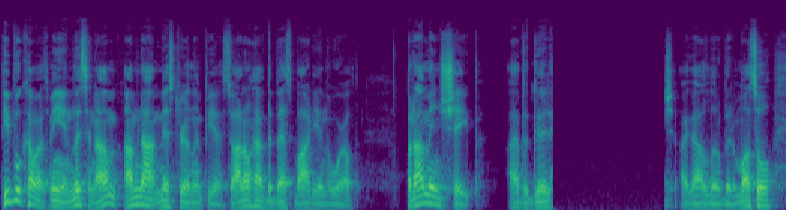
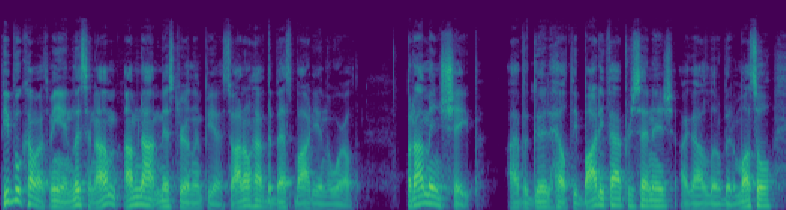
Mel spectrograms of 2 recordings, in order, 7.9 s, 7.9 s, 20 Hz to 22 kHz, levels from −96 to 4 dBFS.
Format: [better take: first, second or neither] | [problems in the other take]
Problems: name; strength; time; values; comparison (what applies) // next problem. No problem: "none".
second | audio cutting out; at 5.5 s for 1 s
